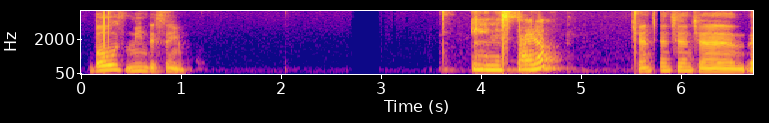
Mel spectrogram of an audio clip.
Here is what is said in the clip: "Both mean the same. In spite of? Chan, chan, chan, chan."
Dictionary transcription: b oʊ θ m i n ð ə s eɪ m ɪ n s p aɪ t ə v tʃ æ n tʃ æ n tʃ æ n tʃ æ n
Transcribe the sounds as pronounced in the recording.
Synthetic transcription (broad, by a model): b oʊ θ m i n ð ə s eɪ m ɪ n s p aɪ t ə p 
